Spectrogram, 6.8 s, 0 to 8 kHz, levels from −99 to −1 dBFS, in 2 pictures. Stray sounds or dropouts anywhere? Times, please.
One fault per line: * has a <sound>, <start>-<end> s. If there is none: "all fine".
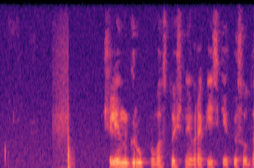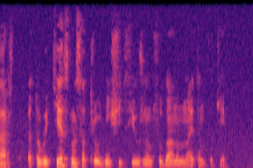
* has a thud, 0.7-1.0 s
